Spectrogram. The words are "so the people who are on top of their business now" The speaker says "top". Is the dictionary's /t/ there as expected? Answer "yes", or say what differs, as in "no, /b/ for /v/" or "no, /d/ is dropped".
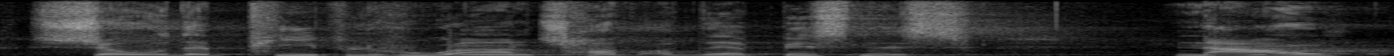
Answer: no, /s/ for /t/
